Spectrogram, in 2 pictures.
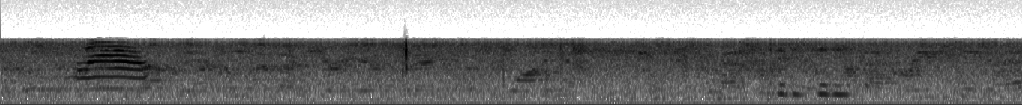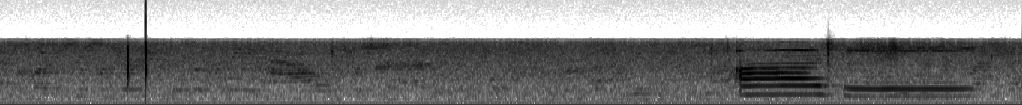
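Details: Domestic cat meowing: a short harmonic meow near the start, then quieter murmurs and faint voices, a sharp click midway, and a louder falling meow followed by a held tone near the end.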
